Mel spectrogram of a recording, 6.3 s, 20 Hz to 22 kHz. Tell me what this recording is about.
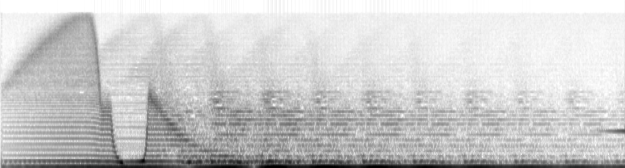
Abduction Single Bass
Created bass with Juno 60 (long sample)
bassline, juno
